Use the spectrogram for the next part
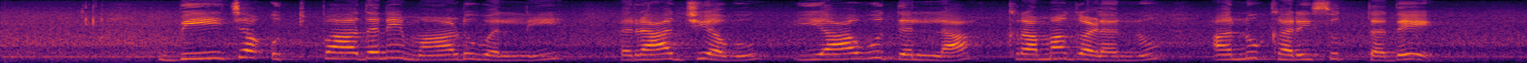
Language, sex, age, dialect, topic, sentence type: Kannada, female, 18-24, Coastal/Dakshin, agriculture, question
